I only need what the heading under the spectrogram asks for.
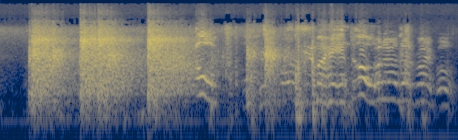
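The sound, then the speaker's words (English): Gunshots from six-guns and rifles: three loud, sharp cracks at roughly even intervals, followed by people talking excitedly. “We heard the shooting.”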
